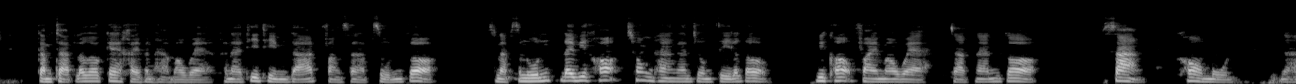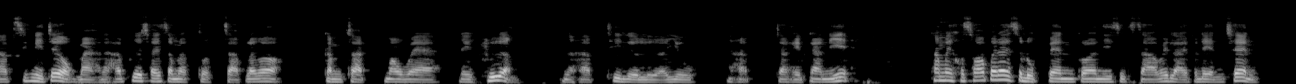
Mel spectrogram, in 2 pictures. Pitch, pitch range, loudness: 130 Hz, 115-155 Hz, -24 LUFS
